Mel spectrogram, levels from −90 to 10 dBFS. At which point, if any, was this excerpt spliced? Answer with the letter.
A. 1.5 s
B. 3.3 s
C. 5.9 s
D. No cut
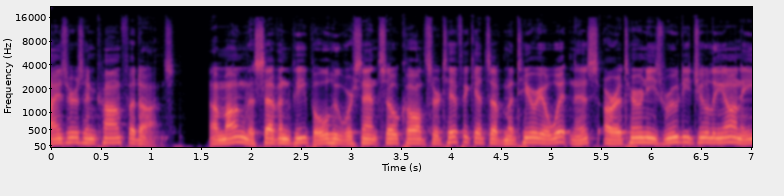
D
